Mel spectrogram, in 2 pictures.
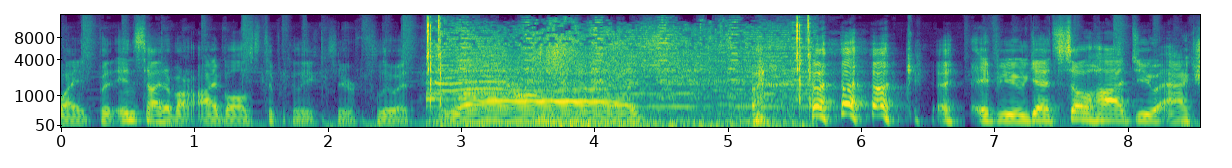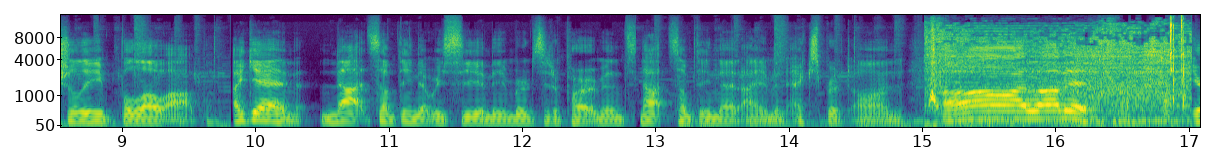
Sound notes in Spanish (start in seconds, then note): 2.8 hombres gritando; 5.1 Risas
